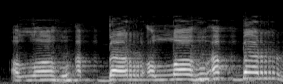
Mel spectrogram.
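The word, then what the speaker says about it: الله أكبر: Huruf ra-nya dalam kalimat akbar yang di akhirnya itu disukun, bacanya mati. Allahu Akbar, begitu bacanya.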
